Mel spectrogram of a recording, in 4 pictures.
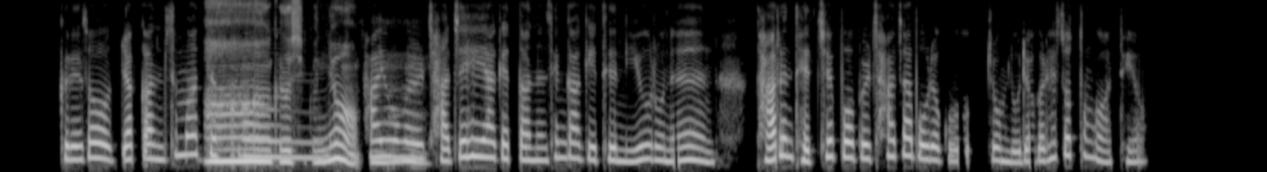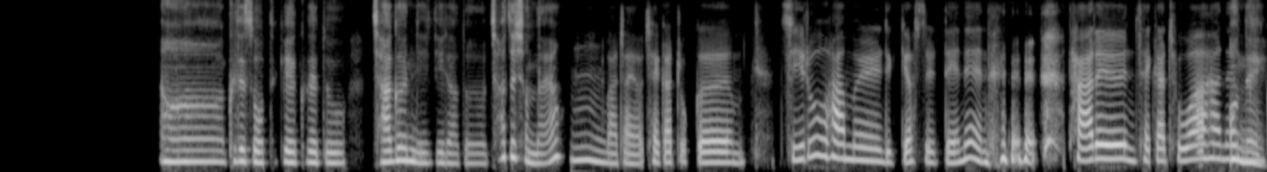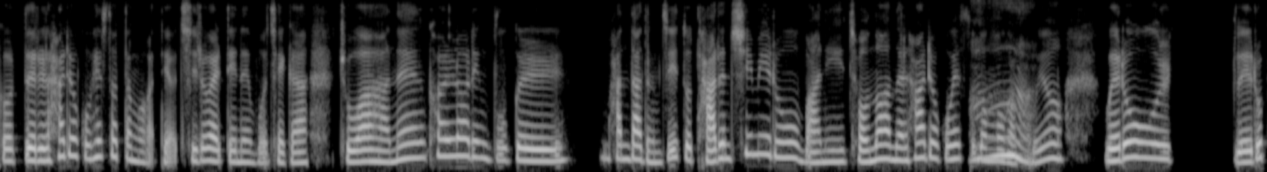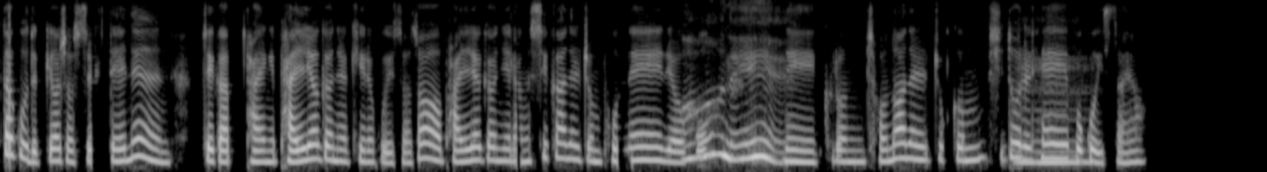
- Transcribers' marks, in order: laugh; in English: "컬러링 북을"; tapping
- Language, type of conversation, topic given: Korean, podcast, 스마트폰 중독을 줄이는 데 도움이 되는 습관은 무엇인가요?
